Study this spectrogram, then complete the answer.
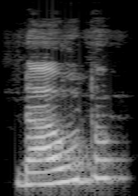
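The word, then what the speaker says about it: doubt: डी ओ यू बी टी, यहाँ भी बी के बाद टी है तो इसे पढ़ेंगे डेट, यहाँ बी साइलेंट है। डाउट, debtor.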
